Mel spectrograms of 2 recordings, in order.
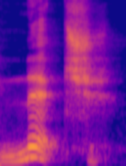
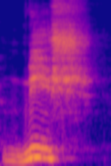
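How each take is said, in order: First: The word is said with an American pronunciation. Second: The word is said with a British pronunciation. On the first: "you guys would say niche" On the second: "that's how we say it"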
